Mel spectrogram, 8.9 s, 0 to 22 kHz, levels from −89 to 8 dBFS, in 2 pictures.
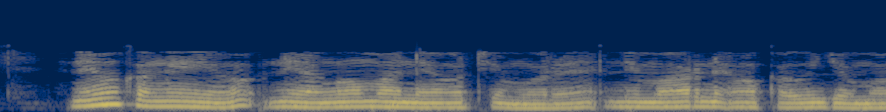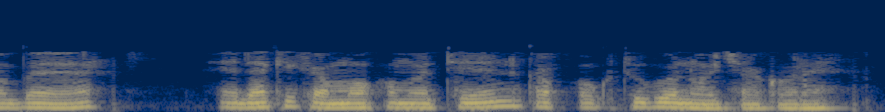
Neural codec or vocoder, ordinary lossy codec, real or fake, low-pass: none; AAC, 16 kbps; real; 14.4 kHz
